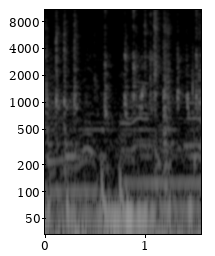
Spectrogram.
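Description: Quick bursts of keystrokes clatter on a computer keyboard over a low background hum, close and continuous through a short stretch.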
